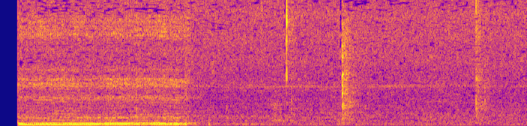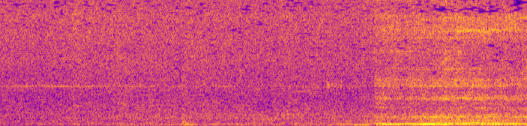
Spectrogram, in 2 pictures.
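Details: Loud rumbling snores from a dog sleeping on a sofa, two snores with a quiet pause between, loud enough to be heard across the house.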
